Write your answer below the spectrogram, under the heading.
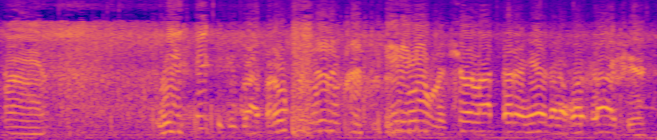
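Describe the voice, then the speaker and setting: An American man speaks as a sailor in scripted radio banter. His voice is a bit high. Very loud static-like noise covers the 1940s shortwave relay. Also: normal speed.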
